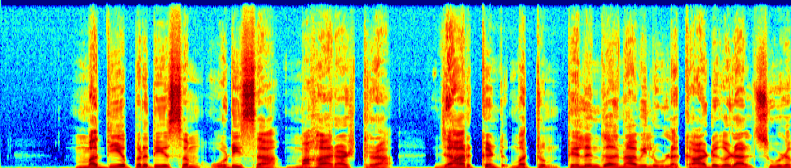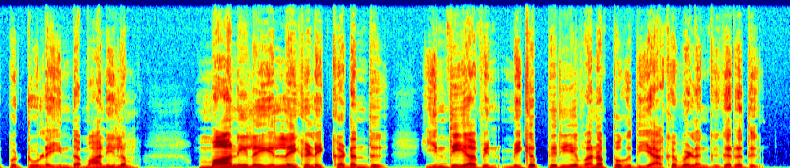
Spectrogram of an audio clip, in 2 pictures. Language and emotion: Tamil, neutral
